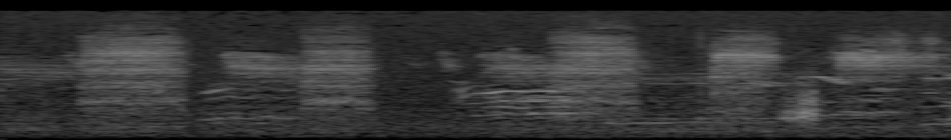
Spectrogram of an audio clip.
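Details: Common starling chicks being fed in a garden, giving loud harsh rasping begging bursts, each about half a second long, repeated five times with short pauses between them.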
